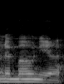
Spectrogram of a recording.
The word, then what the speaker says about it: pneumonia: I've never seen that how about pneumonia would you put would you keep the PE in there or would you take the PE off pneumonia yeah take the pee off take the pee off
